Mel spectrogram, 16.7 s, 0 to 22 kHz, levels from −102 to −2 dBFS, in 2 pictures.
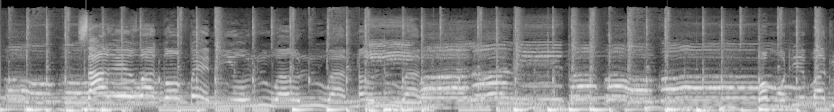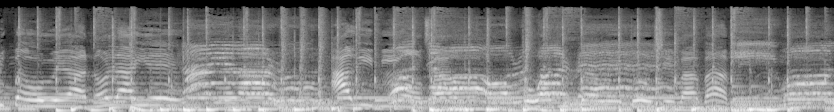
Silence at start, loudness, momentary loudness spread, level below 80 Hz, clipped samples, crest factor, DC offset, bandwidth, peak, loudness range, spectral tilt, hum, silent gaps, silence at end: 0 s; -15 LUFS; 4 LU; -24 dBFS; under 0.1%; 14 dB; under 0.1%; 17 kHz; 0 dBFS; 1 LU; -5.5 dB/octave; none; none; 0 s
